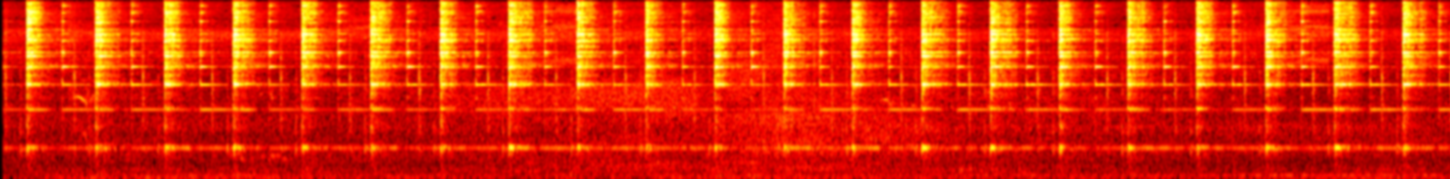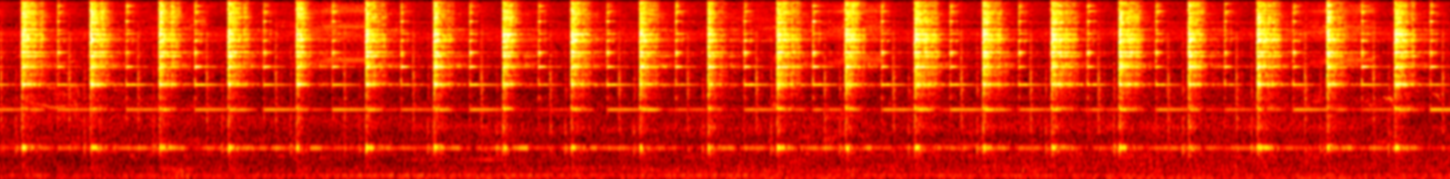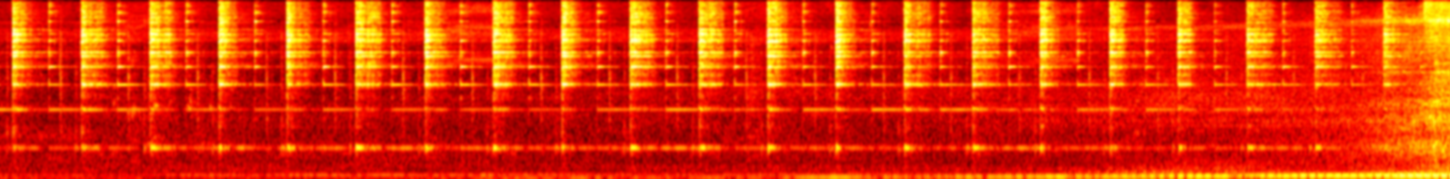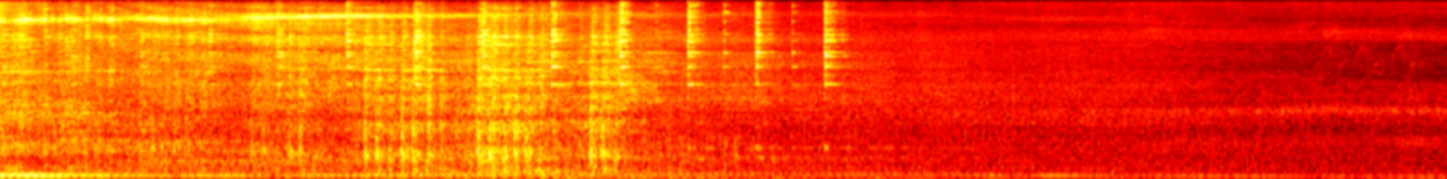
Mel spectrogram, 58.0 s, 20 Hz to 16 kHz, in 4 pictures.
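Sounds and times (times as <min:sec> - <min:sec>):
crossing warning bell ringing: 0:00.0 - 0:57.9
train rumble: 0:00.0 - 0:57.9
train wheel and engine noise: 0:00.0 - 0:57.9.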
